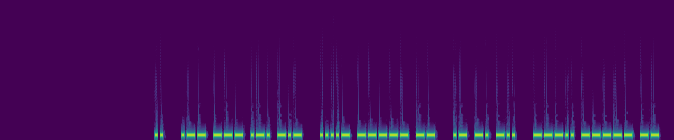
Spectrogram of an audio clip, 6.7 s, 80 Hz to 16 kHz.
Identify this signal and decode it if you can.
Morse code, heard as a keyed tone, about 49 wpm, 700 Hz. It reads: I WORK 40M AND 80M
